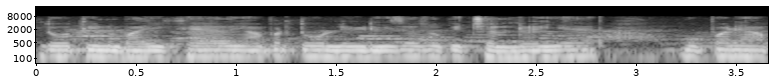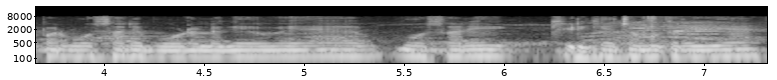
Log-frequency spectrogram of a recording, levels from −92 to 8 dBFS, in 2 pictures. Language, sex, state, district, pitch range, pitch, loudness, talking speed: Hindi, male, Uttar Pradesh, Shamli, 110-120 Hz, 115 Hz, -15 LUFS, 240 wpm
